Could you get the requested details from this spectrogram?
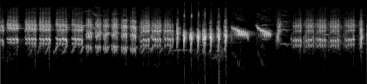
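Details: Kerak basi in the wild, singing a fast chattering series of repeated harsh harmonic notes that speed up into a dense rattle, broken by two rising whistled slurs, then resuming the steady repeated notes.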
